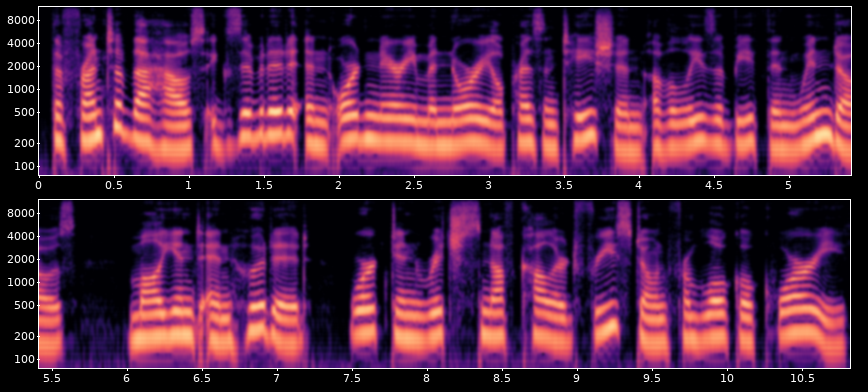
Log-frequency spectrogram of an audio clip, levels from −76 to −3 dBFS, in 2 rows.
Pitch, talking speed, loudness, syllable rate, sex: 195 Hz, 140 wpm, -18 LUFS, 5.2 syllables/s, female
